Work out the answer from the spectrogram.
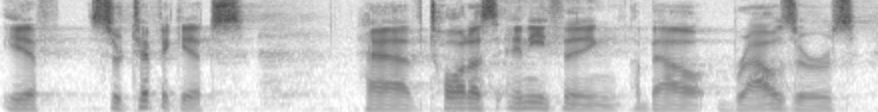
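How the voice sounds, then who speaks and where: A man's voice: medium pitch, measured pace, a bit bright, clean tone. A man giving a conference presentation and fielding audience questions. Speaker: conference speaker. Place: large conference room. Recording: reverberant hall.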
